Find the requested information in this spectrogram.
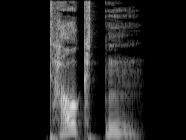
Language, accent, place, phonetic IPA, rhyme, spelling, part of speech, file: German, Germany, Berlin, [ˈtaʊ̯ktn̩], -aʊ̯ktn̩, taugten, verb, De-taugten.ogg
- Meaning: inflection of taugen: 1. first/third-person plural preterite 2. first/third-person plural subjunctive II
